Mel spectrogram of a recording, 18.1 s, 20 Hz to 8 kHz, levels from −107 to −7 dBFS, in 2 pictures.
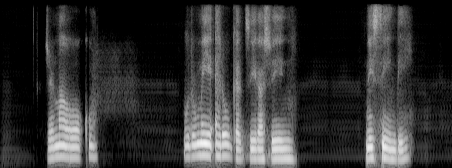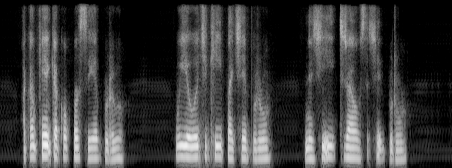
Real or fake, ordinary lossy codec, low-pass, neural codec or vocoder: fake; AAC, 48 kbps; 7.2 kHz; codec, 16 kHz in and 24 kHz out, 0.9 kbps, LongCat-Audio-Codec, four codebook decoder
